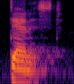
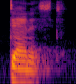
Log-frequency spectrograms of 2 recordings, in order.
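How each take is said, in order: Both takes have the same delivery.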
